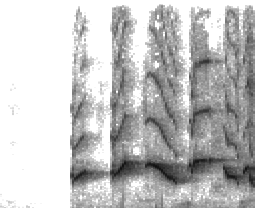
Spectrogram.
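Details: Female oriental magpie-robin with a large clear voice, kept to train other magpie-robins; a loud phrase of long sliding whistles, each rising then dropping, followed by a quick jumbled ending.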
